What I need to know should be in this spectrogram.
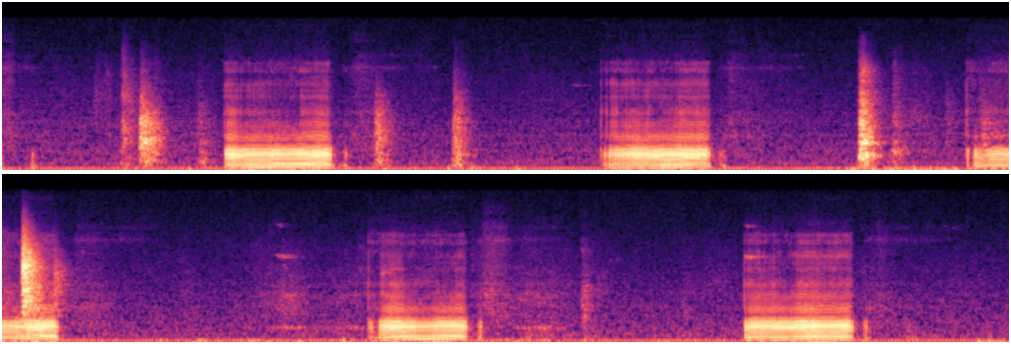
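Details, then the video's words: Snoring English Bulldog at rest indoors: five rattling snores spaced three to four seconds apart, interspersed with short sharp snorts and sniffs, over a steady low hum. "English Bulldog Reggie snoring"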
